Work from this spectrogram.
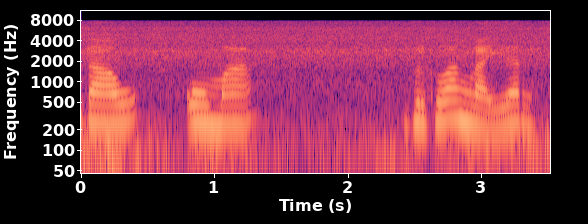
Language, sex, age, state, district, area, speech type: Bodo, female, 45-60, Assam, Udalguri, rural, spontaneous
